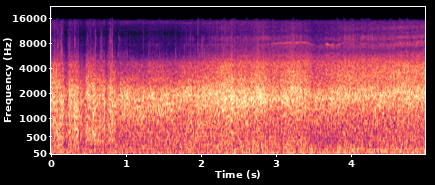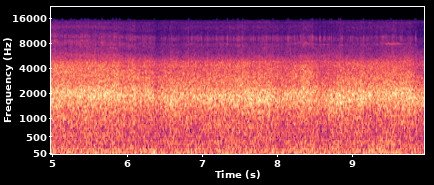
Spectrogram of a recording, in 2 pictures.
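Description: Steady rush of wind buffeting the microphone of a camera mounted on a Max-Thrust Lightning 1500 RC glider as it glides low over the field on its landing approach.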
